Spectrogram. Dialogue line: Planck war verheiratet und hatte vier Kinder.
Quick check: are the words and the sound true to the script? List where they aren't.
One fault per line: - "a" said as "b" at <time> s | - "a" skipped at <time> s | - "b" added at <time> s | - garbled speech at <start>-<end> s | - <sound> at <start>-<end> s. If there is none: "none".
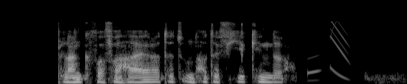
- chirp at 3.1-3.5 s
